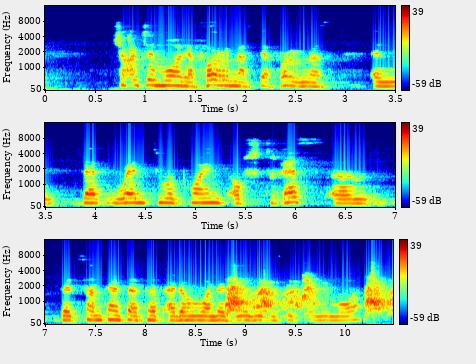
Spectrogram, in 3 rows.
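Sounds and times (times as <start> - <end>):
speech: 0.7 - 10.3
dogs barking: 8.8 - 10.4.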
